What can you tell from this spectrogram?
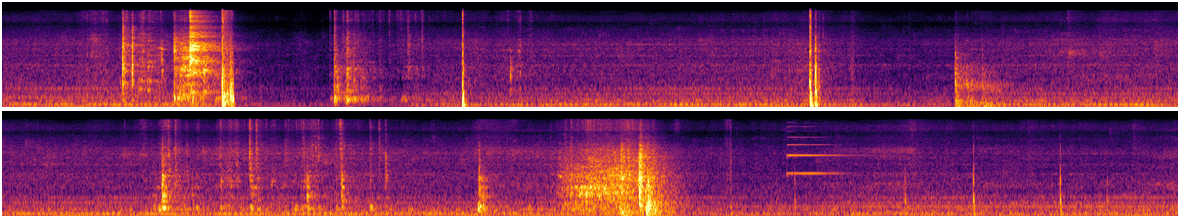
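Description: Metal clatter and knocks as breaded fried cauliflower is loaded into the wire basket of a Philips air fryer, over a low steady hum. About twelve seconds in the basket drawer scrapes shut, followed by a short beep from the fryer's control panel as the timer is set.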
